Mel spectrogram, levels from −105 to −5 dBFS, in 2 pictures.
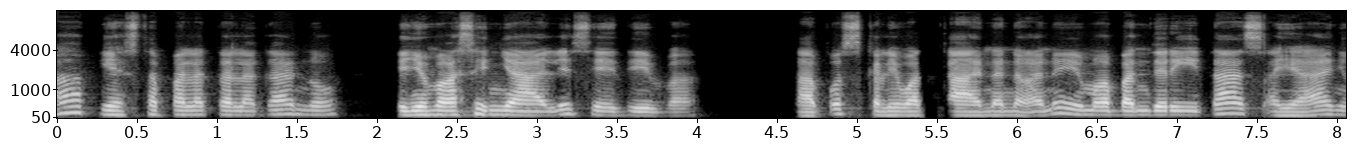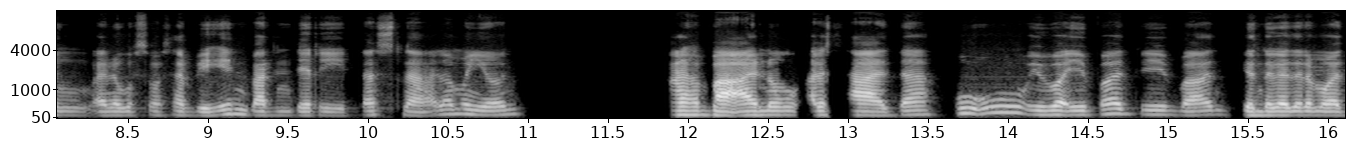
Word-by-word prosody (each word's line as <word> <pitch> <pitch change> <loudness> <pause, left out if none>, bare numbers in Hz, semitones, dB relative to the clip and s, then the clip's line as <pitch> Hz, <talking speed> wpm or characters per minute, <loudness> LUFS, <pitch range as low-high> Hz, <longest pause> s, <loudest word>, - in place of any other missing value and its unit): "Ah, 205 +3 +2
piyesta 145 -4 -2
pala 140 0 0
talaga 140 +2 0
'no?" 150 -1 -5 0.3
Yun 135 0 +5
yung 145 - +1
mga 140 0 +7
senyales. 145 0 +3
eh. 130 -3 -1
di 125 -1 0
ba. 115 +1 -7 0.6
Tapos 115 +9 -1
kaliwa't 125 -1 +1
kanan 125 0 +3
ng - - 0
ano. - - -6
eh. 185 - 0
yung 145 - 0
mga 140 -1 +5
banderitas 140 +6 +3
ayan. 125 +4 -1
yung 130 -2 -8
ano 125 +1 -6
gusto 130 0 -15
mo 125 - -12
sabihin, 125 +5 -6
banderitas 125 -1 -7
na 120 -2 -5
alam 155 +2 -8
mo 160 - -4
yun. 140 +4 -6 0.9
Kahabaan 135 -2 +5
nung 135 -1 -4
kalsada 130 +1 0 0.2
oo 195 0 -4
iba-iba 140 +4 -1
di 150 -3 -9
ba, 130 +1 -3 0.2
ganda 125 0 -1
ganda 130 +1 +3
ng 130 -1 -1
mga 125 -1 0
135 Hz, 160 wpm, -24 LUFS, 125-145 Hz, 0.9 s, mga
